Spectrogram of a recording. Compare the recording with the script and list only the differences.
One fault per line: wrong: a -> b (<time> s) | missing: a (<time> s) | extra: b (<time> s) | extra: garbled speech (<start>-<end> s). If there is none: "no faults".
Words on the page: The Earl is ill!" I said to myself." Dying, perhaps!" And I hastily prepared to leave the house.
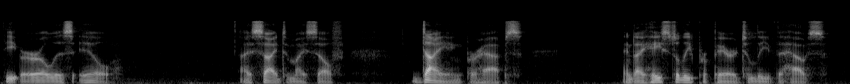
wrong: said -> sighed (2.5 s)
